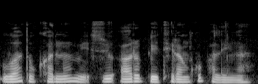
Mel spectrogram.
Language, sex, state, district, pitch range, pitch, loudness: Garo, male, Meghalaya, South Garo Hills, 115-130 Hz, 125 Hz, -19 LUFS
